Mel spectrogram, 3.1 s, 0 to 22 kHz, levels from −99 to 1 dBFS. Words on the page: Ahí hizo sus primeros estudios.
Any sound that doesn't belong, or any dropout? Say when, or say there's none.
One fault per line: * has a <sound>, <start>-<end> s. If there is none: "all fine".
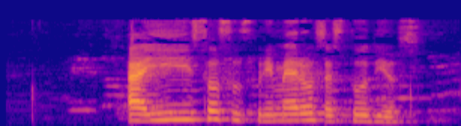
all fine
